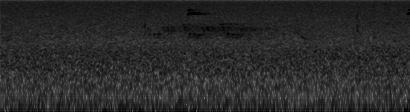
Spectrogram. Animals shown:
Mourning Warbler (Geothlypis philadelphia)

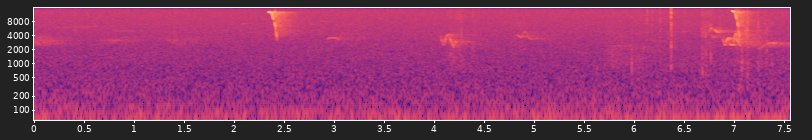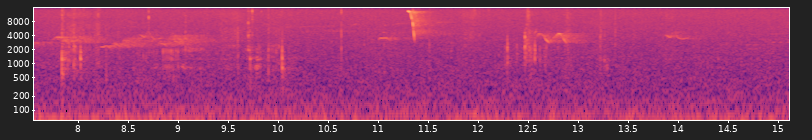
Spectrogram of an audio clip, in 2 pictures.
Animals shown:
Black-throated Green Warbler (Setophaga virens), Eastern Chipmunk (Tamias striatus), Scarlet Tanager (Piranga olivacea), Red-eyed Vireo (Vireo olivaceus)

